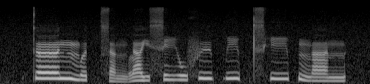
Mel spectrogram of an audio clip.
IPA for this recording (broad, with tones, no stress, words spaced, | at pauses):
t̪œː˥nmɵ˧t̚sɐ˨˩ŋlɐ˧j siː˧wfyː˥p̚iː˥p̚t͡sʰiː˥p̚ ŋɐ˨n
